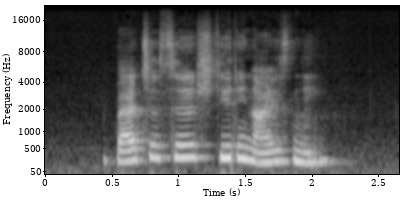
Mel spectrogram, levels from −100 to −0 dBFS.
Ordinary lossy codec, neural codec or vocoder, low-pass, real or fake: none; codec, 44.1 kHz, 7.8 kbps, Pupu-Codec; 19.8 kHz; fake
